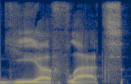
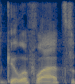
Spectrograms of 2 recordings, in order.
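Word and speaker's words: Gila Flats: I also did not realize it was pronounced Gia Flats. I don't know if he was doing that wrong. I thought it was Gilla Flats, but I guess not.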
